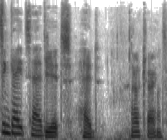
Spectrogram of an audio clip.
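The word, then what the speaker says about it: Gateshead: I'd where is he it's in Gates head Gates head okay that's how you say it he and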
